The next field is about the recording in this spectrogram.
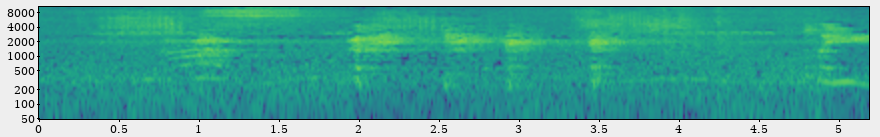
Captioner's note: coughing and groaning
